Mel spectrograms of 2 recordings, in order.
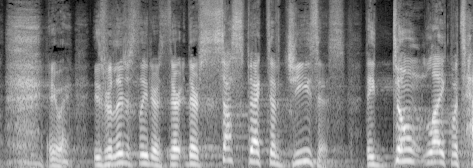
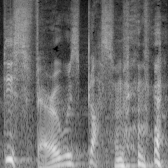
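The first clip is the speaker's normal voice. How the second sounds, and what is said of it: Put-on English accent. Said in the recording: “I always think of it in an English accent.”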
